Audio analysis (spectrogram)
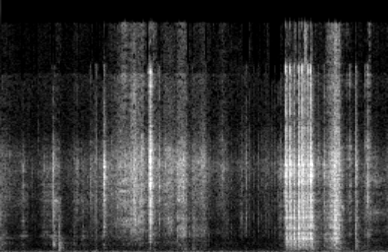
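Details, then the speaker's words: Nissan Versa with a front-end noise after a recent brake job: sharp irregular clunks and rattling knocks as a pry tool levers the lower control arm, whose bushings are torn and separated. "look at the bushing on that little control arm it is torn and look at this bushing right here it is separated"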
